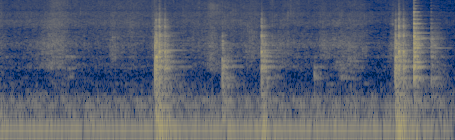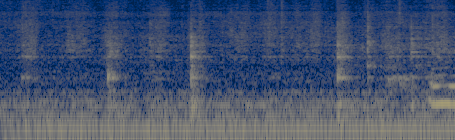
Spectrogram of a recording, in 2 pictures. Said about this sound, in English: We're going to melt down the cream cheese.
